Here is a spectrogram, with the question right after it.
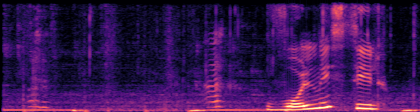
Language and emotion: Russian, positive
